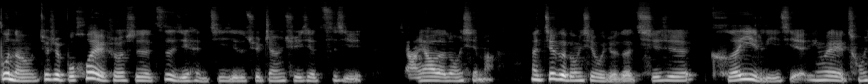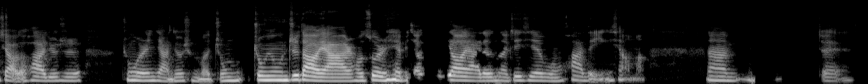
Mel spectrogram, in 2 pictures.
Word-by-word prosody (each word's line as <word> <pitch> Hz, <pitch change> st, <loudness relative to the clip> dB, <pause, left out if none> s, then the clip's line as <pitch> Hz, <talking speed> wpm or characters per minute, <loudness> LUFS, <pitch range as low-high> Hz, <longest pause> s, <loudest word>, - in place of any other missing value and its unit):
不 260 Hz, 0 st, +7 dB
能 160 Hz, -5 st, +3 dB
就 230 Hz, +5 st, 0 dB
是 230 Hz, 0 st, +5 dB
不 190 Hz, -3 st, 0 dB
会 245 Hz, 0 st, +4 dB
说 185 Hz, 0 st, -2 dB
是 180 Hz, -2 st, -3 dB
自 210 Hz, +4 st, -2 dB
己 160 Hz, 0 st, -1 dB
很 160 Hz, -4 st, -8 dB
积 165 Hz, +2 st, -10 dB
极 -, -, -2 dB
地 160 Hz, -, -4 dB
去 160 Hz, +2 st, -7 dB
争 170 Hz, 0 st, -6 dB
取 175 Hz, -1 st, -7 dB
一 -, -, -2 dB
些， 165 Hz, -1 st, -5 dB
自 165 Hz, +4 st, -12 dB
己 190 Hz, +2 st, -8 dB, 0.3 s
想 155 Hz, 0 st, -7 dB
要 180 Hz, +1 st, 0 dB
的 175 Hz, -, +2 dB
东 170 Hz, +1 st, -3 dB
西 -, -, -8 dB
嘛。 225 Hz, 0 st, -9 dB, 0.3 s
那 225 Hz, -3 st, +1 dB
这 255 Hz, +5 st, +2 dB
个 225 Hz, -3 st, +8 dB
东 185 Hz, -1 st, 0 dB
西 185 Hz, 0 st, -4 dB
我 160 Hz, -3 st, -2 dB
觉 80 Hz, -, -3 dB
得 85 Hz, +1 st, -3 dB
其 175 Hz, +1 st, -6 dB
实 185 Hz, +4 st, -3 dB
可 185 Hz, +2 st, -3 dB
以 235 Hz, 0 st, +5 dB
理 150 Hz, -2 st, -5 dB
解， 170 Hz, -, -6 dB
因 195 Hz, 0 st, -2 dB
为 190 Hz, -2 st, 0 dB
从 180 Hz, +2 st, -7 dB
小 195 Hz, -2 st, -1 dB
的 -, -, -2 dB
话 180 Hz, -1 st, -1 dB
就 170 Hz, +1 st, -3 dB
是 175 Hz, 0 st, -5 dB, 0.4 s
中 195 Hz, -, -1 dB
国 185 Hz, -, +3 dB
人 180 Hz, +1 st, +1 dB
讲 175 Hz, -, -2 dB
究 165 Hz, -, -3 dB
什 170 Hz, -, -9 dB
么 80 Hz, 0 st, -2 dB
中 175 Hz, +2 st, -2 dB
中 200 Hz, -1 st, +5 dB
庸 200 Hz, 0 st, +7 dB
之 215 Hz, +2 st, +6 dB
道 195 Hz, -4 st, +7 dB
呀， 165 Hz, -1 st, +5 dB
然 160 Hz, -, 0 dB
后 175 Hz, -, +1 dB
做 195 Hz, +2 st, +3 dB
人 200 Hz, +4 st, +6 dB
也 220 Hz, -, +8 dB
比 185 Hz, -, -5 dB
较 160 Hz, -, -6 dB, 0.2 s
低 385 Hz, -, -18 dB
调 195 Hz, -3 st, +5 dB
呀， 180 Hz, -1 st, +1 dB
等 170 Hz, 0 st, +1 dB
等 170 Hz, -2 st, -5 dB
这 185 Hz, -, 0 dB
些 185 Hz, -1 st, -2 dB
文 160 Hz, -1 st, -5 dB
化 205 Hz, 0 st, -5 dB
的 -, -, -5 dB
影 225 Hz, -1 st, -7 dB
响 215 Hz, +5 st, -9 dB
嘛。 260 Hz, +1 st, -16 dB, 0.6 s
那 190 Hz, -4 st, -2 dB
嗯， 195 Hz, +3 st, -8 dB, 0.6 s
对。 170 Hz, +4 st, -15 dB
180 Hz, 295 characters per minute, -20 LUFS, 170-200 Hz, 0.6 s, 个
